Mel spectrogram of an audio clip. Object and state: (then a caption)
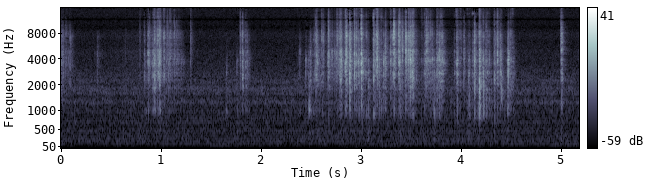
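Airsoft shotgun with a loose internal part. An Elite Force semi-auto CO2 airsoft shotgun is shaken, producing irregular bursts of bright, short metallic rattling clicks concentrated in the high frequencies. The rattle comes from a loose part inside the gun, which appeared after it was taken apart to fix feeding issues; it has not been opened to confirm the cause.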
